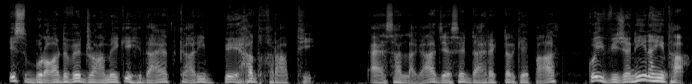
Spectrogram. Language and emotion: Urdu, disgusted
